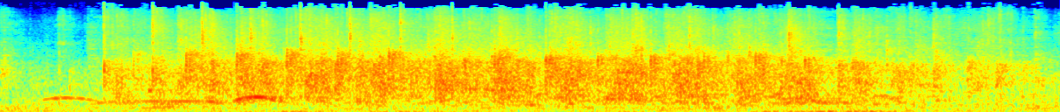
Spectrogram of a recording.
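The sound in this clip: An audience applauds to welcome a speaker at a live evening event in a culinary school venue. Dense, even clapping carries through the whole stretch, with a couple of brief vocal calls rising above it near the start.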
